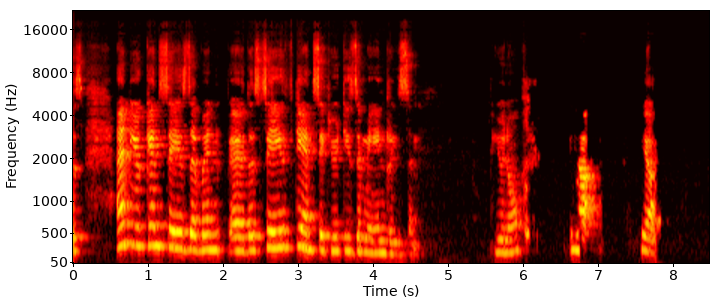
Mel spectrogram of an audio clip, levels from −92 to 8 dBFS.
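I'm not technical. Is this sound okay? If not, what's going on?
Yes, nothing in this speech recording points to a technical problem. There is nothing here that needs fixing.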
